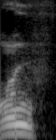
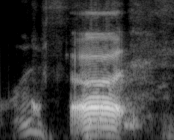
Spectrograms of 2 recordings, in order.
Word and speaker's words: Ruth: Roof, like Ruuff. Roof. Bitchy says that to me too. I say what? When I say roof, because I don't pronounce. Christ. Birthday. Shut up. So Ruth. It's adorable. Oh, he almost got most of the TH that time.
